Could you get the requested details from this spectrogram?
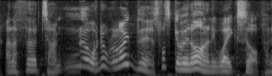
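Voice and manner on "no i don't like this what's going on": high, loud rising protest; mock distressed cat. Cat protests the third backwards stroke, high and loud.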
